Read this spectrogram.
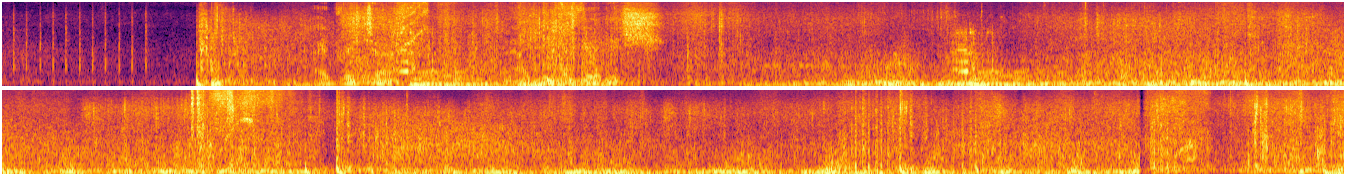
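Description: Wind rushes loudly past during a long fall through the air.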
